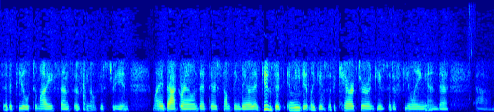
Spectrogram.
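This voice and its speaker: A woman's voice: low-pitched, creaky, husky. A woman from Germany, a restaurant owner, telling stories as a guest in a radio interview over a phone line. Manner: warm storytelling with frequent laughs.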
